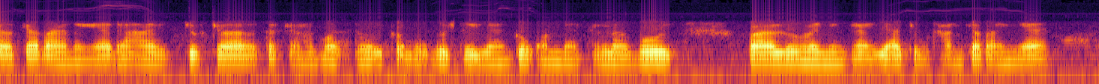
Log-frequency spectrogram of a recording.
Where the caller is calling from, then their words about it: An Giang, Vietnam; em gọi đến từ núi Cấm của tỉnh An Giang đó anh.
